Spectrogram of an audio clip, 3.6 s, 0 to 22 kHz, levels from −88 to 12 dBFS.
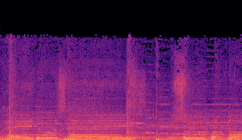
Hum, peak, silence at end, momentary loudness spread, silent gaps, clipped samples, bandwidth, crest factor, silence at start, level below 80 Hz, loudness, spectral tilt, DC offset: none; -2 dBFS; 0 s; 5 LU; none; under 0.1%; 17 kHz; 14 dB; 0 s; -26 dBFS; -17 LUFS; -5 dB/octave; under 0.1%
